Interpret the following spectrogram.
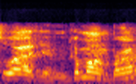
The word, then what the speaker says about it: Volkswagen: Where's the V? That's the V. That's how it's pronounced. Volkswagen.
